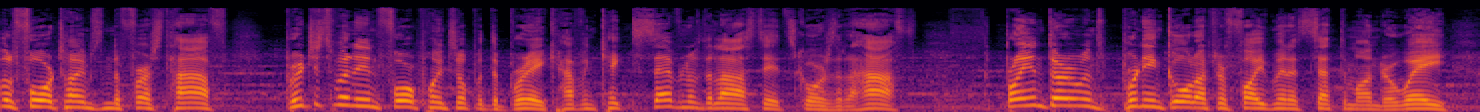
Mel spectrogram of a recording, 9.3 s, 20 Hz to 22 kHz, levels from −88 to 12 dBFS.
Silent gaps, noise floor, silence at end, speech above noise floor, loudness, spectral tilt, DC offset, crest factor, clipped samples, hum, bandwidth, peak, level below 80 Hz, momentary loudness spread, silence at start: none; -39 dBFS; 0 s; 22 dB; -17 LUFS; -5.5 dB/octave; under 0.1%; 16 dB; under 0.1%; none; 16.5 kHz; 0 dBFS; -46 dBFS; 8 LU; 0 s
